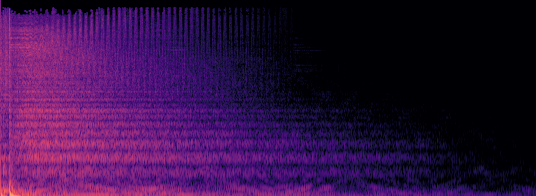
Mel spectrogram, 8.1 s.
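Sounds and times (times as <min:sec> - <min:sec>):
drum and bass remix: 0:00.0 - 0:03.8.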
